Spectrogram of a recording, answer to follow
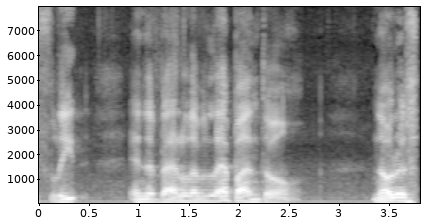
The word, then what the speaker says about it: Lepanto: in the battle of Leanto. Notice how I pronounce it. Leanto, not Leanto. It's pronounced lepanto in Italian.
